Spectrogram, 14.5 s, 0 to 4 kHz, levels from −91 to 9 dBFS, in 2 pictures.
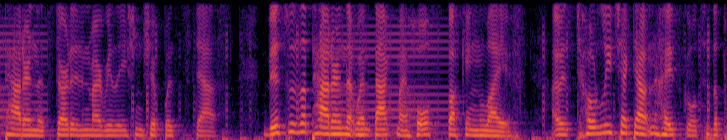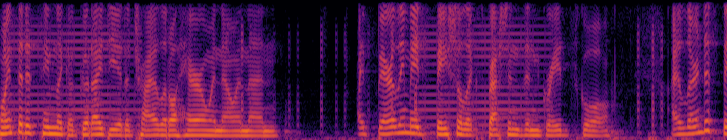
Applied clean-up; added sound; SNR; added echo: none; Telephone; 20 dB; none.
